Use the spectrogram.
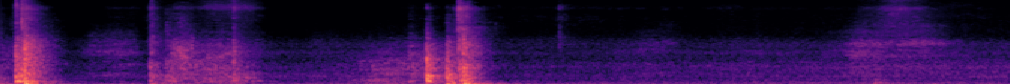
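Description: Several wooden drawers slide open and shut with clunks and bumps, spaced irregularly, close by in a quiet room.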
